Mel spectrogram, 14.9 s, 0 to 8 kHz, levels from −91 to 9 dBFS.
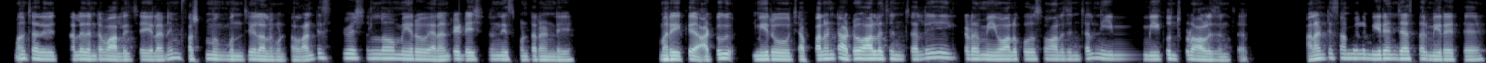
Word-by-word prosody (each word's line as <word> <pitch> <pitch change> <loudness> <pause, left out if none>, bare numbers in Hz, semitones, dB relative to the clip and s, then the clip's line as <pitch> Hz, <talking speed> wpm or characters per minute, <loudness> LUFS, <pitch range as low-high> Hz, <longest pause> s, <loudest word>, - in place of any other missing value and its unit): వాళ్ళను 150 - -1
చదివించాలి. 130 -2 -1
లేదంటే 130 -1 +1
వాళ్ళకి 115 -1 +2
చెయ్యాలని 115 +3 -1 0.2
ఫస్ట్ 125 +4 -4
మీకు 135 -2 -1
ముందు 120 -1 -1
చేయాలనుకుంటాం. 110 -4 0
అలాంటి 125 +10 -1
సిట్యుయేషన్‌లో 160 -1 -2
మీరు 135 -1 +2
ఎలాంటి 120 +4 0
డెసిషన్ 130 +1 -2
తీసుకుంటారండి? 115 -3 -2 1.0
మరి 130 0 +6
ఇక - - -13 0.2
అటు 115 +8 0 0.4
మీరు 130 0 +3 0.2
చెప్పాలంటే 135 +6 +1
అటూ 150 - +2
ఆలోచించాలి, 145 +2 +1 0.2
ఇక్కడ 150 -4 -4
మీ 130 - +2
వాళ్ళ 130 0 +3
కోసం 130 +1 -3
ఆలోచించాలి. 130 +4 -4
నీ - - -1 0.4
మీ - - +1
గురించి 140 -4 -3
కూడా 135 -2 +3
ఆలోచించాలి. 105 -1 -4 0.6
అలాంటి 150 +5 +1
సమయంలో 160 -1 0
మీరేం 150 +1 +2
చేస్తారు 140 -1 0
మీరైతే? 120 -1 -1
130 Hz, 150 wpm, -22 LUFS, 120-145 Hz, 1.0 s, మరి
